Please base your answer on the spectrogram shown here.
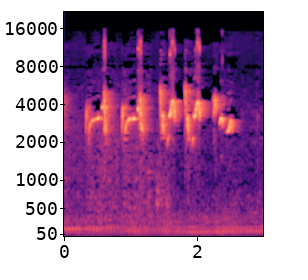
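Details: Oriental skylark from Java, kept in a cage and singing at rest: five or six loud, clear chirps in close succession, each a brief bright slur, with faint low rumble beneath.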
